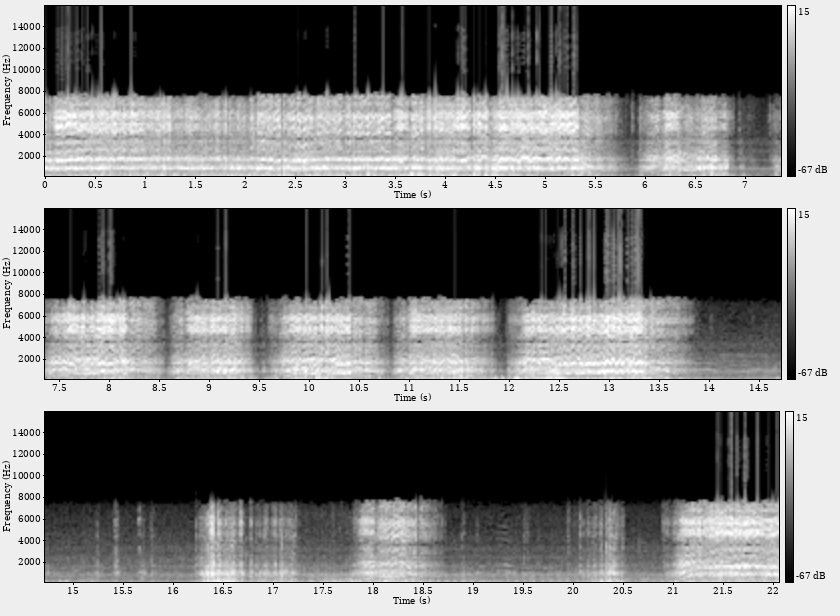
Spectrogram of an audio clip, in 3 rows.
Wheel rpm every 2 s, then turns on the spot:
230, 230, 190, 80, 110, 100, 110, 0, 20, 40, 70.
8-10 16-18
